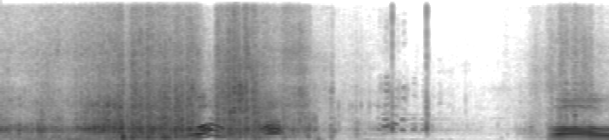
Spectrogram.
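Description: A snowboard rushing through deep powder snow, ending as the rider goes down into the snow about two seconds in, with two short yelps. After a brief lull, a person lets out a drawn-out cry near the end.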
